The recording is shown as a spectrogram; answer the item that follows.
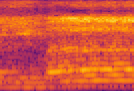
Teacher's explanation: Jadi kita panjangkan dengan empat ketukan ya untuk membedakan nanti mad wajib dalam mad wajib adalah lima ketukan. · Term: mad jaiz munfasil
